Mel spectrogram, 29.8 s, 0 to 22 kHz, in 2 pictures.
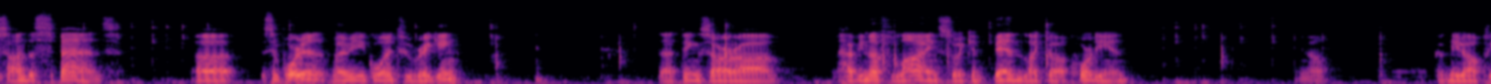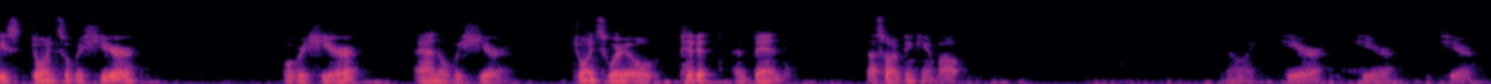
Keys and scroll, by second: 7.1 space, 8.7 5, 10.5 space.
